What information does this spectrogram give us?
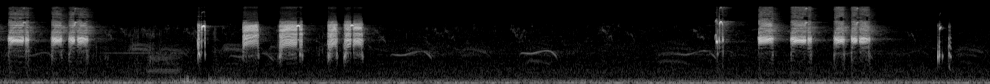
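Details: Kala teetar, or black francolin, calling loudly. The recording is meant to stir a caged francolin into chakri. Two bursts of harsh, clipped notes about five seconds apart, with soft distant whistles from other birds between them.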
